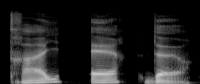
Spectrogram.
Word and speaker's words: tryharder: On entend « tryharder », je le prononce doucement, « try-er-der », jouer avec une intensité extrême pour arracher la victoire.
